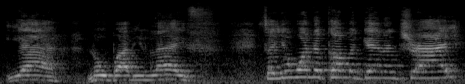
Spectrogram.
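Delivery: ordinary talk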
